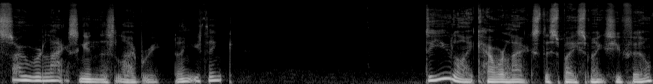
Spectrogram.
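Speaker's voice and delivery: serene, calm, gentle, soothing, relaxing tone. Speaking to a listener in a library to keep it calm, quiet voice. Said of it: "if I'm talking in a quiet voice".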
